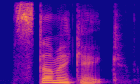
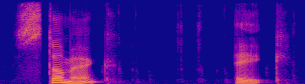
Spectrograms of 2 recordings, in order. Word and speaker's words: stomach ache: Stomach ache, né? Faz som de K as duas vezes.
